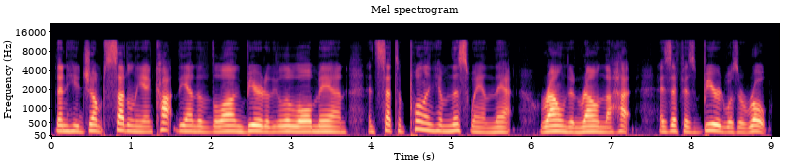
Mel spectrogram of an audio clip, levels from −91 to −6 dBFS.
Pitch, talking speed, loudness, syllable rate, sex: 190 Hz, 250 wpm, -18 LUFS, 5.4 syllables/s, female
